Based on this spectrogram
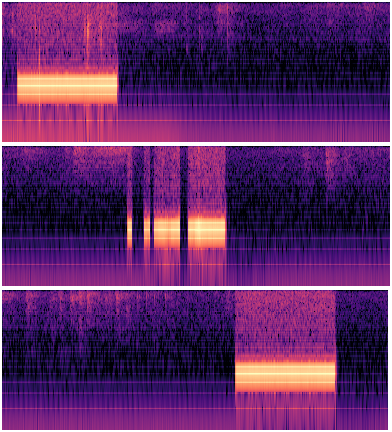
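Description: Telephone ringback tone plays before a call transfers to voicemail: a steady mid-pitched tone in three bursts about five seconds apart, the middle one choppy and broken, with quiet low hum between them.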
